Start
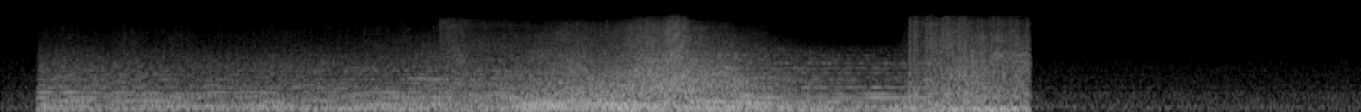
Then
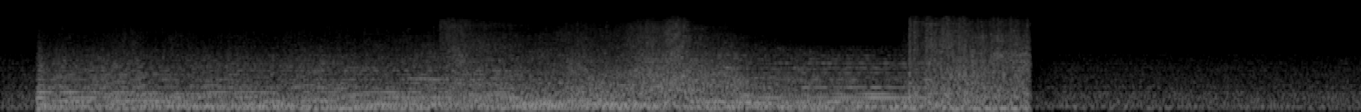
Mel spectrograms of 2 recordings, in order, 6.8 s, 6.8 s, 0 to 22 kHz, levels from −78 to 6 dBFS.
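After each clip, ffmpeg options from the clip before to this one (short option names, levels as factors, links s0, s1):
-af "highpass=97,acompressor=threshold=0.01:ratio=6,volume=1.5"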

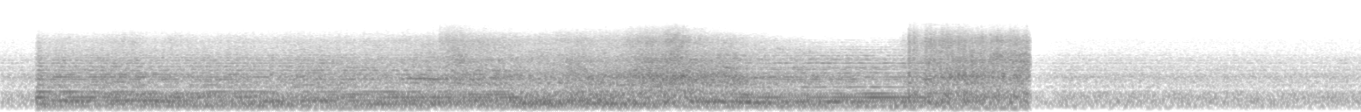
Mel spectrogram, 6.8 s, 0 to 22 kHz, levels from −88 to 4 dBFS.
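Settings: -af "highpass=260,equalizer=f=260:t=q:w=4:g=3,equalizer=f=770:t=q:w=4:g=-8,equalizer=f=1400:t=q:w=4:g=7,equalizer=f=2800:t=q:w=4:g=4,equalizer=f=5600:t=q:w=4:g=5,lowpass=f=6700:w=0.5412,lowpass=f=6700:w=1.3066,volume=1.12"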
